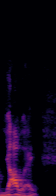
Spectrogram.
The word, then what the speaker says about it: Yahweh: who presents yahweh yeah you pronounce it yacht with a j for german ja yahweh the idea that this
